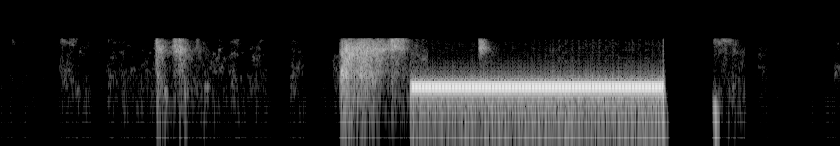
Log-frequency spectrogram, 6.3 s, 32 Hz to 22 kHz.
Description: Ringback tone (North America), 440 + 480 Hz.
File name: out- - - - - .60112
